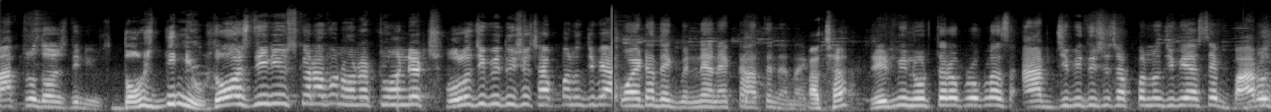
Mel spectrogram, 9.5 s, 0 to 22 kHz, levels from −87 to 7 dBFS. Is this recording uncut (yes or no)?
no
